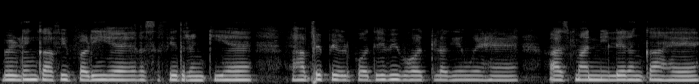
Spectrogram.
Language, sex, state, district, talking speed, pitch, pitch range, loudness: Hindi, female, Uttar Pradesh, Etah, 180 wpm, 205 Hz, 200-210 Hz, -24 LUFS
